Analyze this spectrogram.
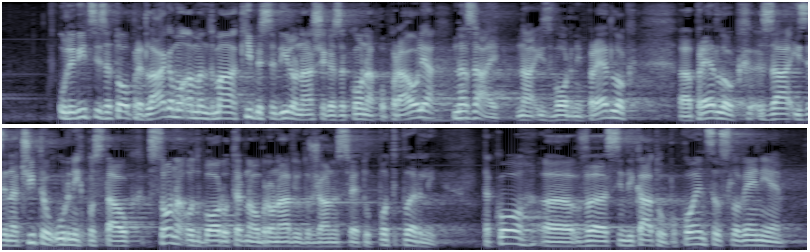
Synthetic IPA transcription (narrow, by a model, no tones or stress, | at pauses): ulɛʋiːt̪sizat̪oːpɾɛd̪laːɡamɔʔamand̪makibɛsɛd̪iːlɔnaːʃɛɡazakoːnapɔpɾaːwlʲjanazajnaʔizʋoːɾnipɾɛːd̪lɔk | pɾɛːd̪lɔkzaʔizɛnat͡ʃiːt̪ɛwuːɾnixpɔst̪awksɔnaʔɔd̪bɔːɾut̪ɛɾnaɔbɾawnaːʋiud̪əɾʒaːwnɛmsʋɛːt̪upɔt̪pəɾlḭ | t̪akoːʋəsind̪ikaːt̪uːpɔkoːjɛnsɛwslɔʋeːnijɛ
